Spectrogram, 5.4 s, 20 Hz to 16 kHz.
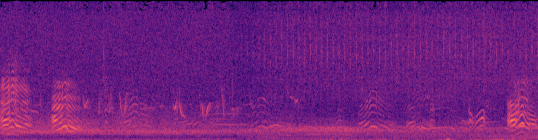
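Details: Mediterranean gulls in the Camargue, France, in May 2021, giving nasal, rising-falling yelping calls, several birds overlapping in quick bursts over a steady low rumble.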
